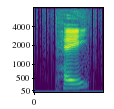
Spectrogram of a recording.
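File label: "pei" second tone, Chinese; Chinese Surnames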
